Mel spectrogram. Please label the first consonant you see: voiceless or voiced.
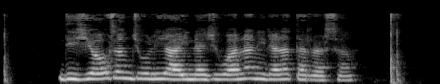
voiced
